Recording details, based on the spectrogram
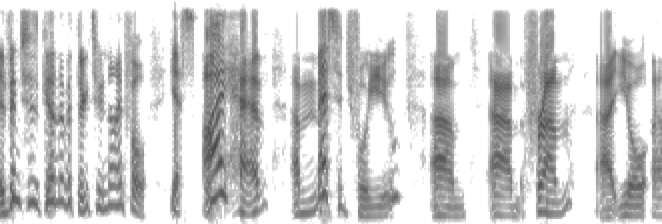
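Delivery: tiny, high, squeaky gnome voice. A gnome runs up to deliver a message to the party: high squeaky gnome voice. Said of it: "a high squeaky voice".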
